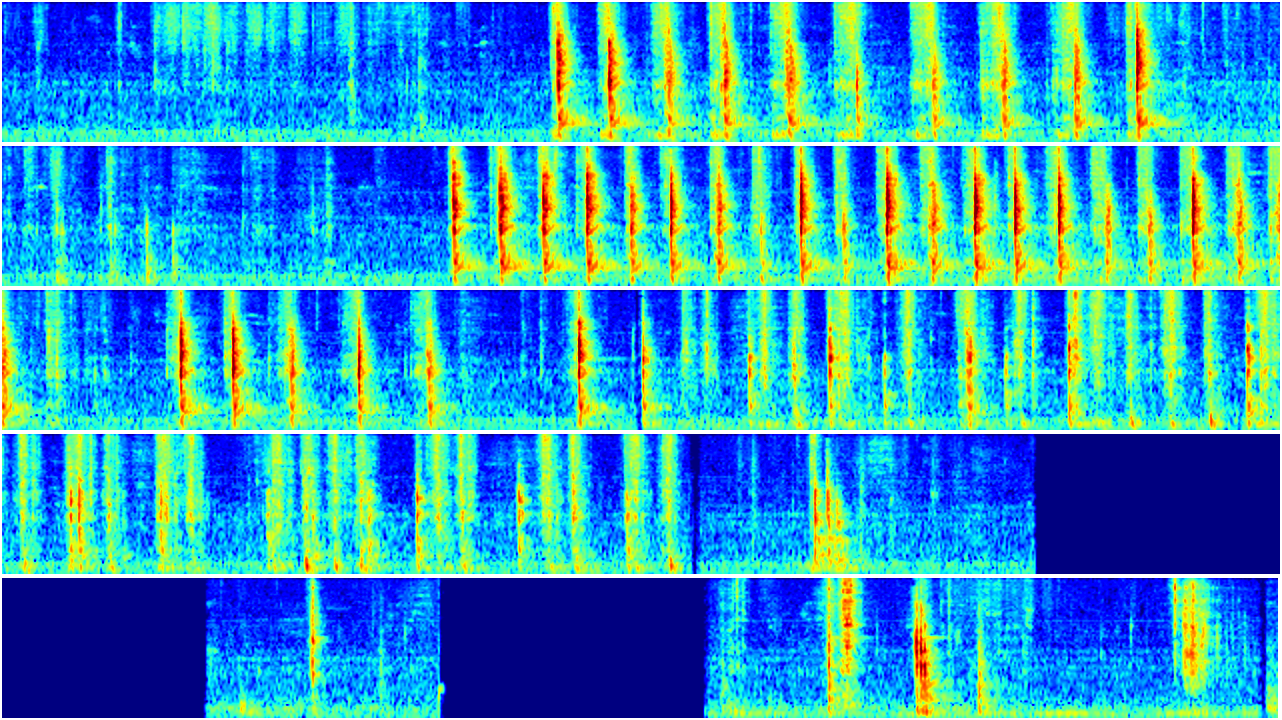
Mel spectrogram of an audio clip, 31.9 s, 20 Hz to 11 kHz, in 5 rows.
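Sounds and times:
knife chopping on wooden board: 2.8s - 5.9s, 8.6s - 15.0s, 15.6s - 22.6s.

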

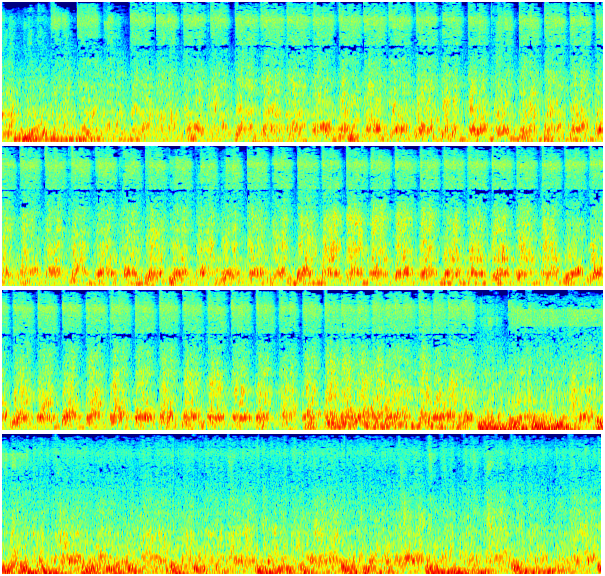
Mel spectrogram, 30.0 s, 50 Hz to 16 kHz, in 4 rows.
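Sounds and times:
barrel drums beaten with sticks: 18.8s - 30.0s.

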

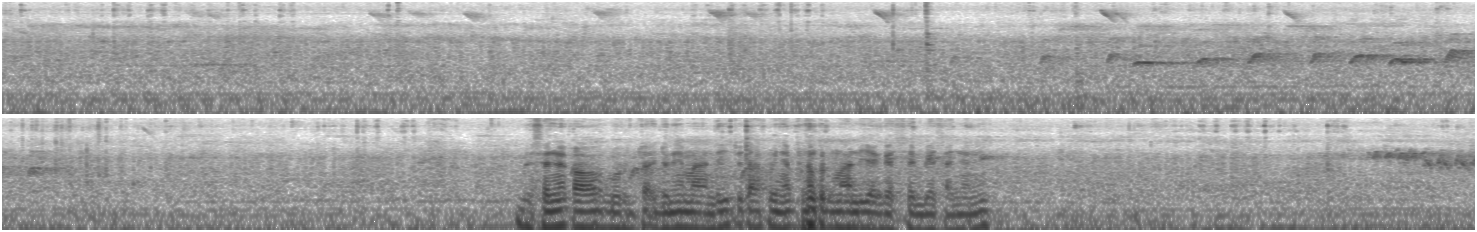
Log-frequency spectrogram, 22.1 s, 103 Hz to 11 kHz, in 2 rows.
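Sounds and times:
songbirds chirping: 0.0s - 22.0s
whistled bird notes: 7.7s - 11.5s, 21.1s - 22.0s.

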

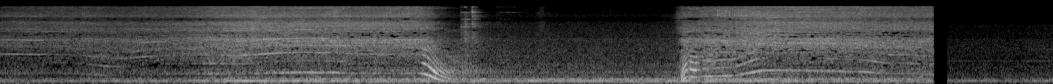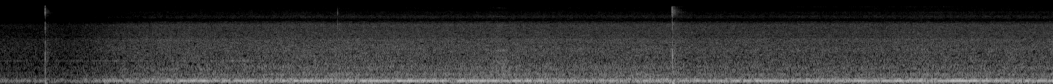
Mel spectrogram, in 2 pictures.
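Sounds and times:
die grinder whining: 0.0s - 4.8s, 6.8s - 9.4s
welder humming: 0.0s - 5.6s, 6.7s - 9.4s.

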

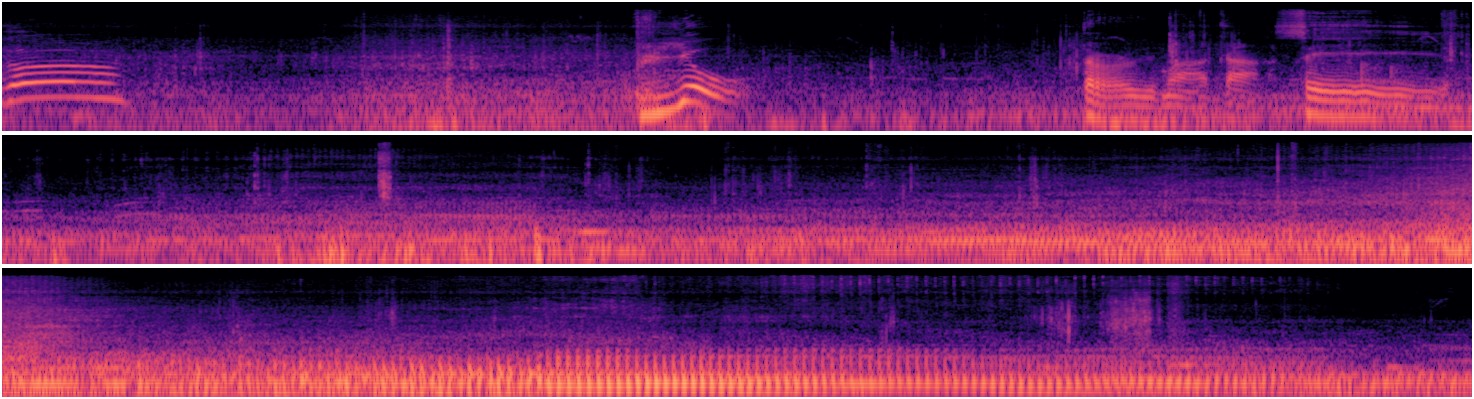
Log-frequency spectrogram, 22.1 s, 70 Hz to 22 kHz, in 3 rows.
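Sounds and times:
tyres on gravel: 0.0s - 21.4s
truck diesel engine running: 7.2s - 14.2s.

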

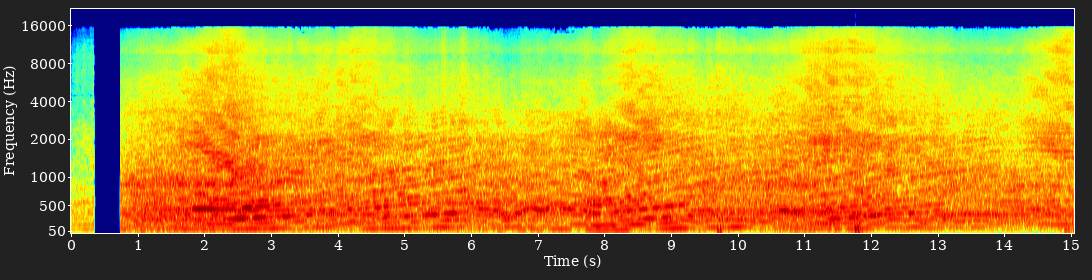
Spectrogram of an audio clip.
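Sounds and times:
racing motorcycle engines revving: 0.0s - 15.0s
dull bumps: 11.7s - 12.2s.

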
